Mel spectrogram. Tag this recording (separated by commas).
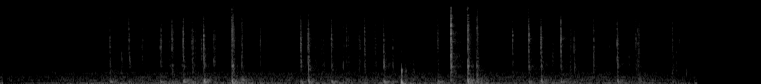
Computer keyboard, home sounds, Typing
